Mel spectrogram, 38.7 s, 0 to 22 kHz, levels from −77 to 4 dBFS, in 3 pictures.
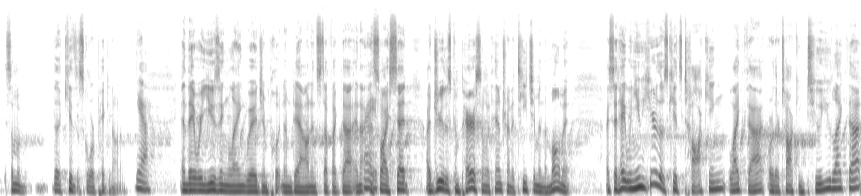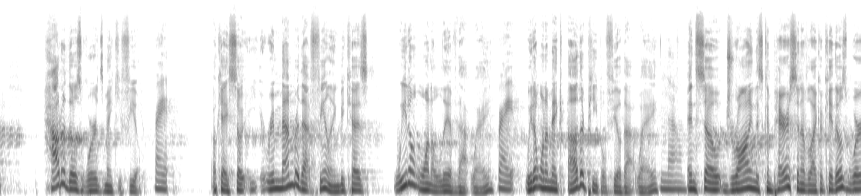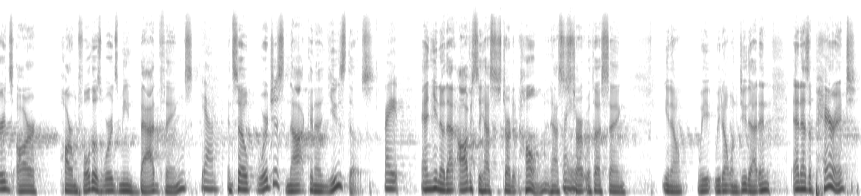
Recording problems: echo of what is said; faint; throughout; 110 ms later, 20 dB below the speech

